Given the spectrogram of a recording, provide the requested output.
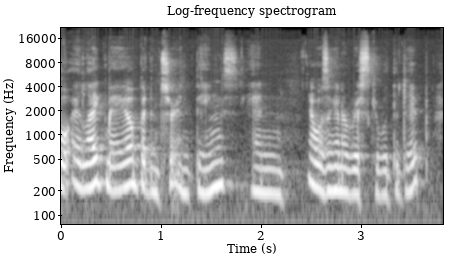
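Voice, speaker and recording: A woman speaks with ordinary pitch variation. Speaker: lifestyle vlogger. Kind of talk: casual vlog talk. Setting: at home.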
